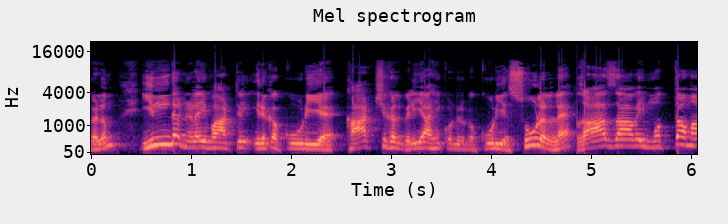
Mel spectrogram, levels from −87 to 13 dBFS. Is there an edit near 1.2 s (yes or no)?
no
